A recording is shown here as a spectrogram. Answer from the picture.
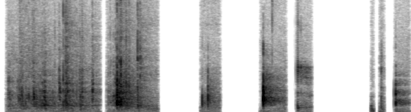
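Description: Small metal hardware rattling and clicking in a plastic parts tray as it is picked through by hand: a rustle for about a second and a half with one sharp click in it, then a few separate clicks and small ticks.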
